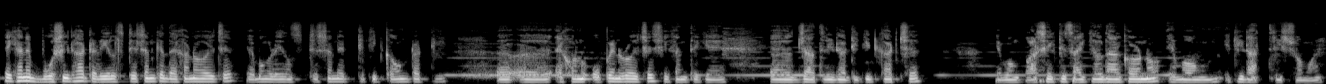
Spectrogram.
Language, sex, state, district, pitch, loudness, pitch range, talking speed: Bengali, male, West Bengal, North 24 Parganas, 125 Hz, -17 LUFS, 115-135 Hz, 165 wpm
